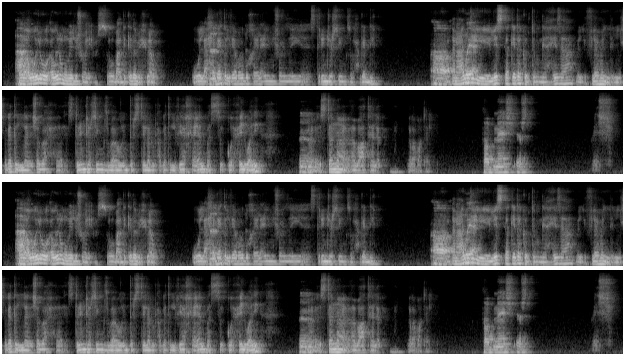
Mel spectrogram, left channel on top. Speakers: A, in the centre; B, on the left.
A: عارفه
B: هو اوله اوله ممل شويه بس هو بعد كده بيحلو والحاجات
A: امم
B: اللي فيها برضو خيال علمي شويه زي سترينجر سينجز والحاجات دي
A: اه
B: انا عندي
A: وقع
B: لستة كده كنت مجهزها بالافلام اللي الحاجات اللي شبه سترينجر سينجز بقى وانترستيلر والحاجات اللي فيها خيال بس كو- حلوه دي
A: امم
B: آه، استنى ابعتها لك يلا ابعتها لك
A: طب ماشي قشطه
B: ماشي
